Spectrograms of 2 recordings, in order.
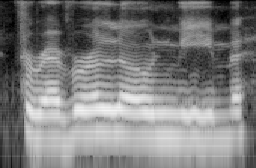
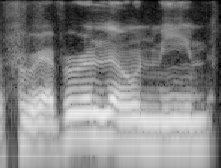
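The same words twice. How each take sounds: First: Higher, slower, drawn-out self-mocking catchphrase; mock proclamation. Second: Self-mocking catchphrase, slightly raised; mock announcement. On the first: Alone in the car, joking about himself, drawn-out mock proclamation. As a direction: proclaim it bigger, pitched up and stretched out. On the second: Alone in the car, joking about himself, mild mock announcement.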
